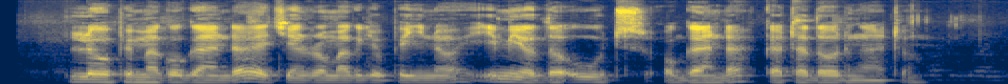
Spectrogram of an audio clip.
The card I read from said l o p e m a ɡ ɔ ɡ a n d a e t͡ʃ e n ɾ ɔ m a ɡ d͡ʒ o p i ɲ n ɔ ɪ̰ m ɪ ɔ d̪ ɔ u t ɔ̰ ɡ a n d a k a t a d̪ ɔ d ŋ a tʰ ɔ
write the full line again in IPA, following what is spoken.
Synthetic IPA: l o p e m a ɡ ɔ ɡ a n d a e t͡ʃ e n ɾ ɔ m a ɡ d͡ʒ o p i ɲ n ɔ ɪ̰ m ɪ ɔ d̪ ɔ u t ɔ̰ ɡ a n d a k a t a d̪ ɔ d ŋ a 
